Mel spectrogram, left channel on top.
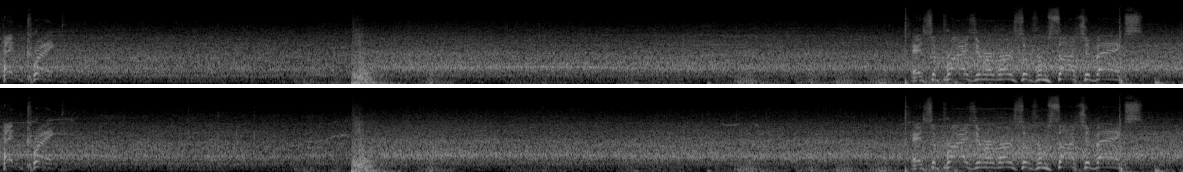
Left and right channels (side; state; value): both; normal; correlation 0.84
